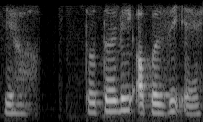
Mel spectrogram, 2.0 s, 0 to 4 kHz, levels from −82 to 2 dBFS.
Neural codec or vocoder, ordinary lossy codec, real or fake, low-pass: none; Opus, 16 kbps; real; 3.6 kHz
